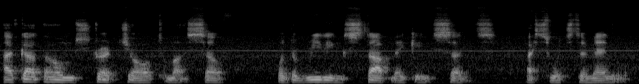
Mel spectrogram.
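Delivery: low, quiet first-person narration; brooding narration. Acted. Bruce narrating his race, low and brooding. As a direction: read it low and inward like a brooding hero.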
